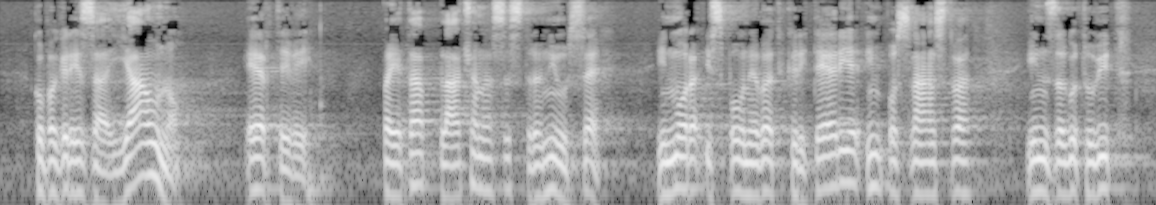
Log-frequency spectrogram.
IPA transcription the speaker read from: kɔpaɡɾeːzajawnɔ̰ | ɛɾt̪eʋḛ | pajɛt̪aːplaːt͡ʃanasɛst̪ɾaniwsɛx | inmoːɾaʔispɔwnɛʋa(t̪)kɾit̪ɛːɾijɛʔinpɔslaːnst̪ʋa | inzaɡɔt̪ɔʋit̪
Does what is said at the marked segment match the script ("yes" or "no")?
yes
